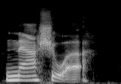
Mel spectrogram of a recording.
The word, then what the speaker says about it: Nashua: New Hampshire town is pronounced Nashua, not Nashua County or Nashua.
